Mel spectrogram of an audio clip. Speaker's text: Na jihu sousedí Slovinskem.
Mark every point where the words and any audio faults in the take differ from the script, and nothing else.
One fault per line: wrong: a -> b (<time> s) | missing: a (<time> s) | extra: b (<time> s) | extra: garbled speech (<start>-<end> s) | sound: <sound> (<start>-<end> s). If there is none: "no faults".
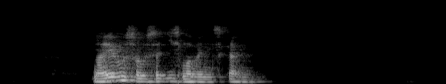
no faults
